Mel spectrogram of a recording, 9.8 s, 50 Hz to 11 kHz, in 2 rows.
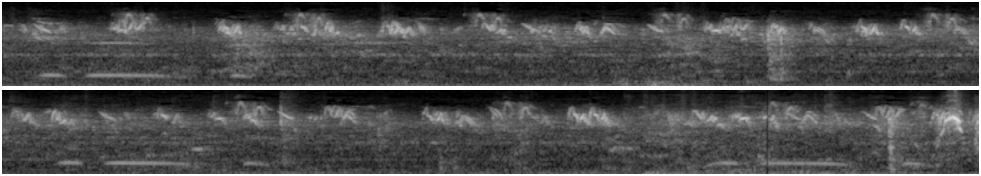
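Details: At a ranch nest on 27 June 2018, shortly after noon, an osprey with a headless fish gives a long steady series of piercing high chirps, roughly two or three per second, with occasional low hum-like tones.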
